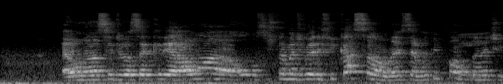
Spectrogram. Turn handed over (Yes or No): No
